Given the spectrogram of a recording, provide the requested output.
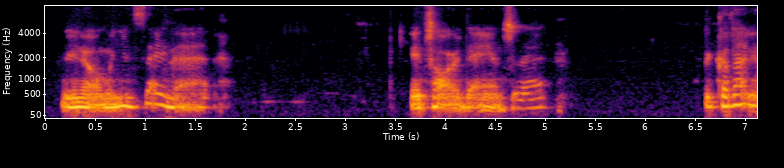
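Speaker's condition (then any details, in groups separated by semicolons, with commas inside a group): Multiple sclerosis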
